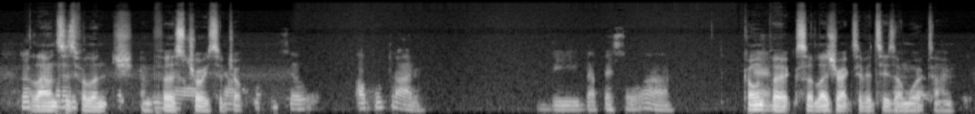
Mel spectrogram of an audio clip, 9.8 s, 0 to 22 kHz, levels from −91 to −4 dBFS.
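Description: At 0.0 s the speech is suppressed in double talk: with both sides talking, the echo canceller likely could not separate the local talker from loudspeaker echo and turned everything down. The speech dips by roughly 10 dB until 0.13 s. Alongside it, to 0.18 s, an echo leak likely lets residual loudspeaker pickup through, returning a faint copy delayed 374 ms and about 35 dB below the speech.

The same suppression returns from 0.94 to 1.63 s, dropping the speech by up to about 20 dB, and from 1.83 to 2.9 s, at about 15 dB. The echo leak recurs from 2.47 to 2.88 s.

Later the speech is pulled down by about 25 dB from 8.88 to 9.33 s, then by about 20 dB from 9.54 s to the end. Within that final stretch, from 9.63 to 9.69 s, the echo leak returns at about 30 dB below the speech.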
